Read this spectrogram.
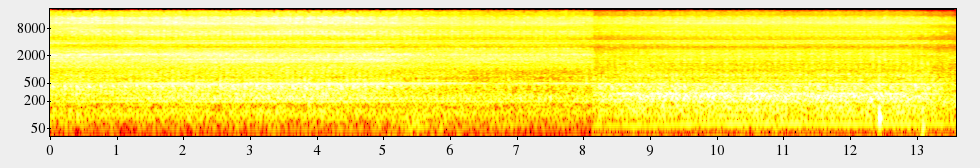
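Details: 2007 BMW 530i E61 with the N53 petrol straight-six and 6-speed manual, at idle. A faint regular bottom-end knock is heard after light revs and goes away when the clutch is pressed, attributed to a worn dual-mass flywheel. Knock at idle.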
